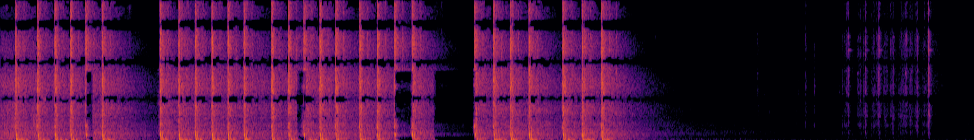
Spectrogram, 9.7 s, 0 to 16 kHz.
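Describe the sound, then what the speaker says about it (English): A PSA AK-103 rifle fires a rapid magazine dump, loud close semi-automatic shots in quick bursts with brief pauses, then the firing stops and a few faint metallic clicks and handling sounds follow. "Mag dump."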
